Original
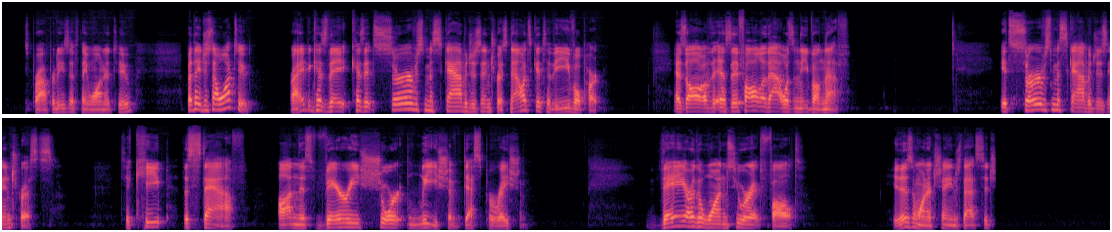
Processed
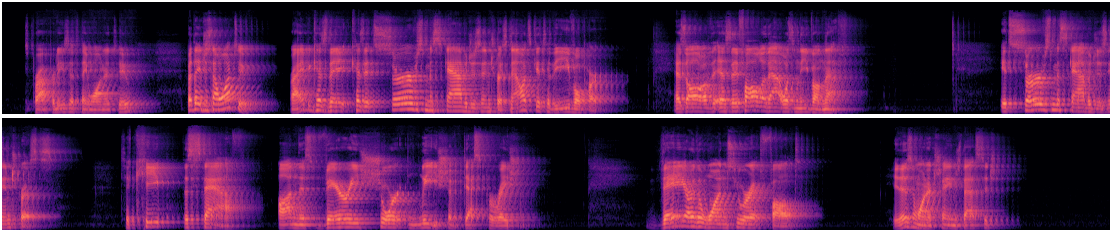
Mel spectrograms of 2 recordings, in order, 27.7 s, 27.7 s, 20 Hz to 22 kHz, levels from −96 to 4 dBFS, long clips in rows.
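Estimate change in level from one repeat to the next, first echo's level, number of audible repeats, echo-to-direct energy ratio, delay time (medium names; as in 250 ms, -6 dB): -5.5 dB, -10.0 dB, 5, -8.5 dB, 67 ms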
